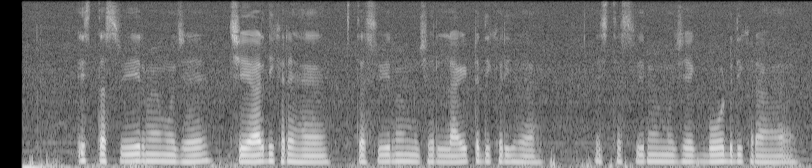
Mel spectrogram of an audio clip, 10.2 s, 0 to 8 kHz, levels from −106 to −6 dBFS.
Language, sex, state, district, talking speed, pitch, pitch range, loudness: Hindi, male, Maharashtra, Sindhudurg, 140 wpm, 120 Hz, 110-125 Hz, -25 LUFS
